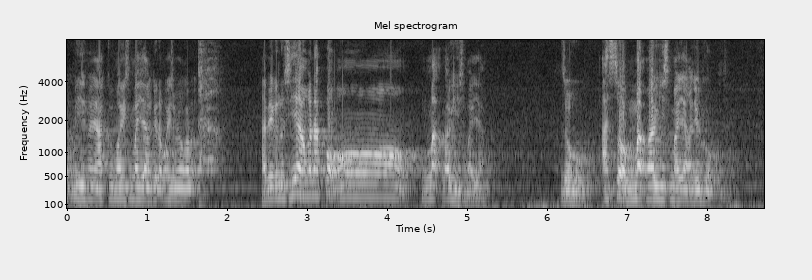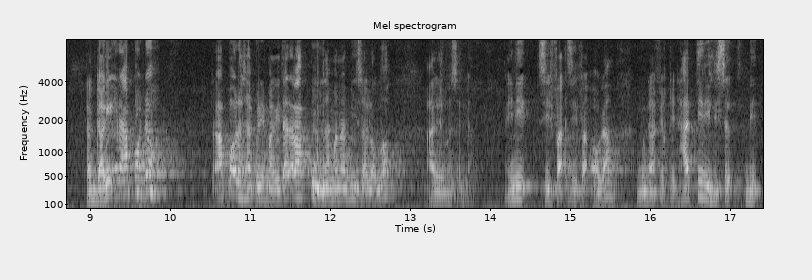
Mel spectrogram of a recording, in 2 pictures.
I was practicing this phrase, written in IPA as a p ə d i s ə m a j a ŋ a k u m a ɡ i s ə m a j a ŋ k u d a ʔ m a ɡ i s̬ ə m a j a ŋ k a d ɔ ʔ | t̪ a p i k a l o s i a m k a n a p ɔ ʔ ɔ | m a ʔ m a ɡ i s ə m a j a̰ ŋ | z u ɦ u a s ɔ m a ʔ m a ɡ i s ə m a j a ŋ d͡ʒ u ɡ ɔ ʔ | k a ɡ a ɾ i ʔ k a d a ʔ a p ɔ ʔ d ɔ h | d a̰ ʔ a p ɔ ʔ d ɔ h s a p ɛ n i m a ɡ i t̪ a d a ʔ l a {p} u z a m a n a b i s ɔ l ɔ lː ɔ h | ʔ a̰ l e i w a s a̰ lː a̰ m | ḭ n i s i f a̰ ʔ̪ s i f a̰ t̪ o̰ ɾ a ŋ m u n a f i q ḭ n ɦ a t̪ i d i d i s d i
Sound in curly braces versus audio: correct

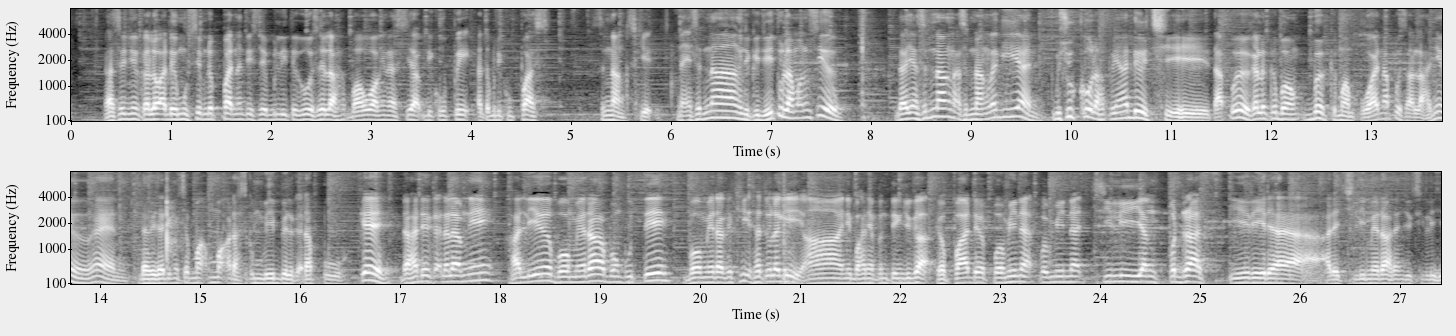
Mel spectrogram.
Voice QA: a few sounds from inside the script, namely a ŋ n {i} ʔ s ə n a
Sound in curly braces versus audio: incorrect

